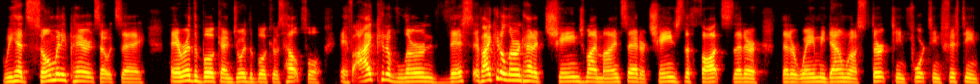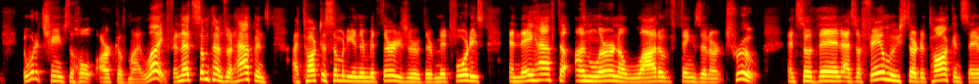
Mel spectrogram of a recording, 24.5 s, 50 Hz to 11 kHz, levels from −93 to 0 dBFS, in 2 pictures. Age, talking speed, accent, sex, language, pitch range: 30-49, 255 wpm, American, male, English, 150-185 Hz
